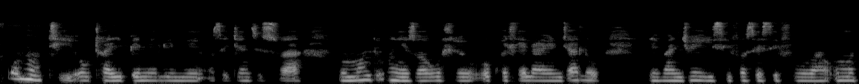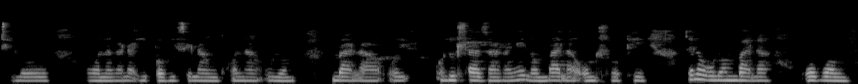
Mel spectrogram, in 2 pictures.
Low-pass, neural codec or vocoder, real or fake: 7.2 kHz; none; real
